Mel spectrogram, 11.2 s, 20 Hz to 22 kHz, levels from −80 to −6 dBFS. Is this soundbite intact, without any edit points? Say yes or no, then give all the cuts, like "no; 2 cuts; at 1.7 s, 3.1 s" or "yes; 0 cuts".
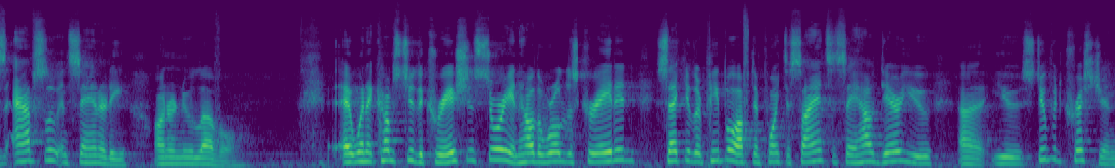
yes; 0 cuts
